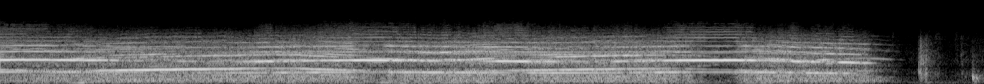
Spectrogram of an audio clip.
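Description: A car engine hums.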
